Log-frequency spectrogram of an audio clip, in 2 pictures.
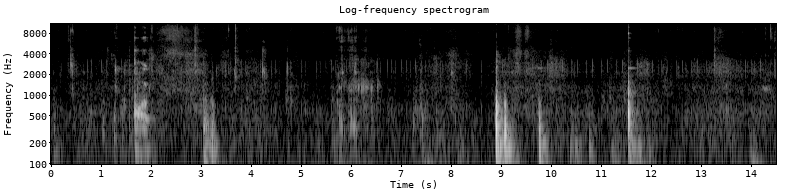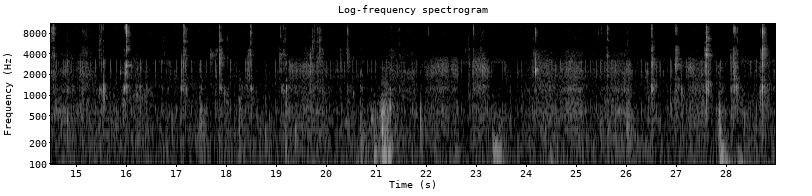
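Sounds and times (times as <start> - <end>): person chewing: 0.2 - 2.1, 14.2 - 20.9, 22.7 - 28.9.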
